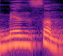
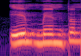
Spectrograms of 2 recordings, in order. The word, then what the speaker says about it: mention: यहाँ पे देखेंगे MENTION मेंशन, देखिएगा मेंटन नहीं पढ़ेंगे, मेंशन पढ़ेंगे, ME से मेंशन, देखिएगा MEN मेंशन, देखिए MEN से लिखेंगे मेन, TION को सन पढ़ेंगे, टन नहीं पढ़ेंगे।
